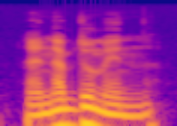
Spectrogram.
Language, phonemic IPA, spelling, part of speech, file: French, /ab.dɔ.mɛn/, abdomen, noun, Fr-abdomen.ogg
- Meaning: abdomen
